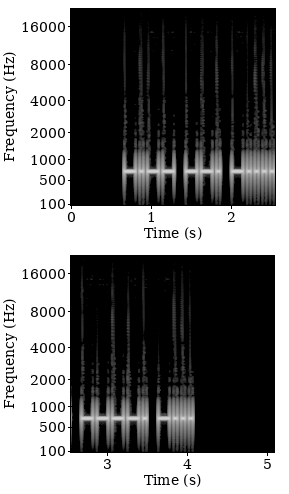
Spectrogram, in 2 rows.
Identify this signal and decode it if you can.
Morse code, heard as a keyed tone, about 25 wpm, 700 Hz. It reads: YG69B
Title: Code Groups - 5 Letter:Numbers - 25wpm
